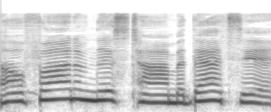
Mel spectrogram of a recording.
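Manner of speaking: ordinary delivery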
